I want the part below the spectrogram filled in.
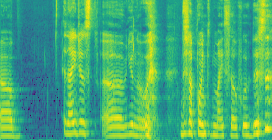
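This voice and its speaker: With a non-native accent, a woman reads fairly slowly at a fairly high pitch, her intonation fairly even and her pauses long and frequent. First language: not English. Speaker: storytelling vlogger. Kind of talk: casual storytime. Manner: halting, many fillers.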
